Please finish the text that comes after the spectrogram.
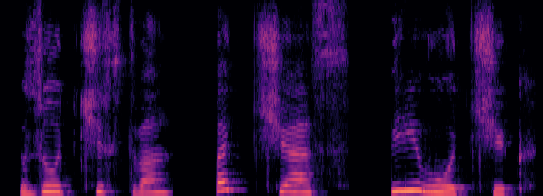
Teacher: La combinaison D-Ч se prononce comme Ч long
